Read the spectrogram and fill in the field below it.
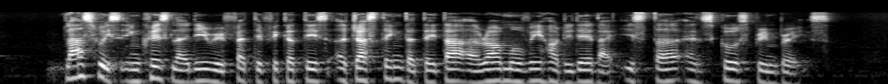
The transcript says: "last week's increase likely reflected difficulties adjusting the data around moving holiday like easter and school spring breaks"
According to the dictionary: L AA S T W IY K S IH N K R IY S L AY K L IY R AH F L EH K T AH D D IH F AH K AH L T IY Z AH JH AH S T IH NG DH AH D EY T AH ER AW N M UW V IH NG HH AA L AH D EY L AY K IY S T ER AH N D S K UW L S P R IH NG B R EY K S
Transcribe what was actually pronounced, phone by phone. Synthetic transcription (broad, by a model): L AA S T W IY K S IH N K R IY S L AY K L IY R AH F EH T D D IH F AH K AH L T IY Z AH JH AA S T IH NG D AH D EY T AH ER AW N M UW V IH NG HH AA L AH D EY L AY K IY S T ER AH N S K UW L S P R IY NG B R EY K S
